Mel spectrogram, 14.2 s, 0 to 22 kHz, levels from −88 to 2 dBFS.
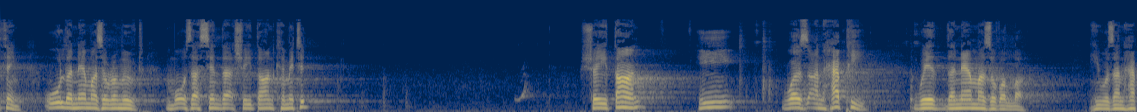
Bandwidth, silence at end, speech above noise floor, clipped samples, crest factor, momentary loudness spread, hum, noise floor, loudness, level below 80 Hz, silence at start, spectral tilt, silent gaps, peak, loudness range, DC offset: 10.5 kHz; 0 s; 40 dB; under 0.1%; 22 dB; 15 LU; none; -64 dBFS; -25 LUFS; -58 dBFS; 0 s; -6 dB/octave; none; -4 dBFS; 8 LU; under 0.1%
